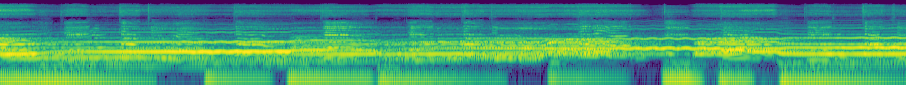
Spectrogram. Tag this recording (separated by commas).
playing theremin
